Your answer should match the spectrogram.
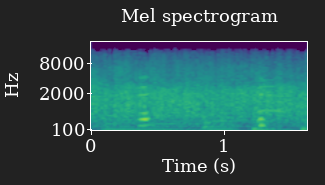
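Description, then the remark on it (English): A canned cheering track at the close of the NHL Dating Game show: steady crowd applause and cheers fill the whole moment, with a couple of brief louder shouts rising out of the noise. “Cheering track.”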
